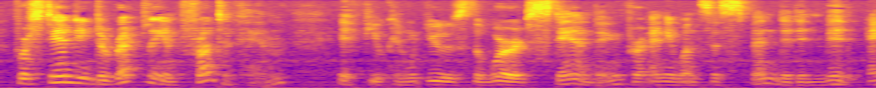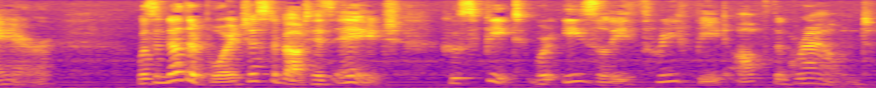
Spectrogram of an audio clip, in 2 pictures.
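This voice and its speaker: A man reading a children's story aloud in an expressive narrating style. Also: fairly high pitch, vocal fry. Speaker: audiobook reader. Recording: roomy, slightly distant, faint hiss.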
